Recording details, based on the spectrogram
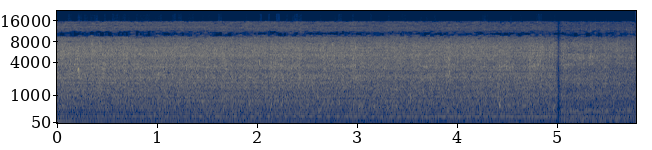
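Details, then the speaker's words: A 2018 Jeep Grand Cherokee 3.6L V6, after replacing the cylinder 5 fuel injector, spark plug and coil for a misfire and injector stuck open/closed codes, now idles steadily and evenly with no stumble or knock. "She turned on pretty good, too. We did uh fuel injector, spark plug, and a coil. So, she had a little she had a little misfire, but sounds good now."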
